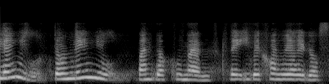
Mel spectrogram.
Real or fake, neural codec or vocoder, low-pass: fake; codec, 16 kHz, 0.5 kbps, FreqCodec, smaller model; 7.2 kHz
